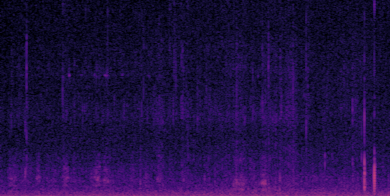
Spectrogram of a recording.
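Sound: dog panting and whimpering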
